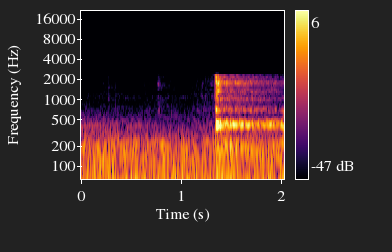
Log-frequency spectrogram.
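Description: A sudden pitched tone starts about a second and a half in, holds steady and slowly fades, over a low background murmur.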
